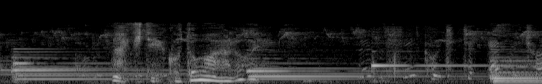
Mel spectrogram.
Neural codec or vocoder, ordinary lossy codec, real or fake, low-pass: none; none; real; 7.2 kHz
